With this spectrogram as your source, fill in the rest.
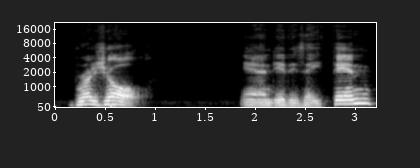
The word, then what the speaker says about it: Braciole: It's pronounced Brah-zhul, and it is a thin rolled steak with a stuffing in the middle, tied up and thrown in the gravy.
